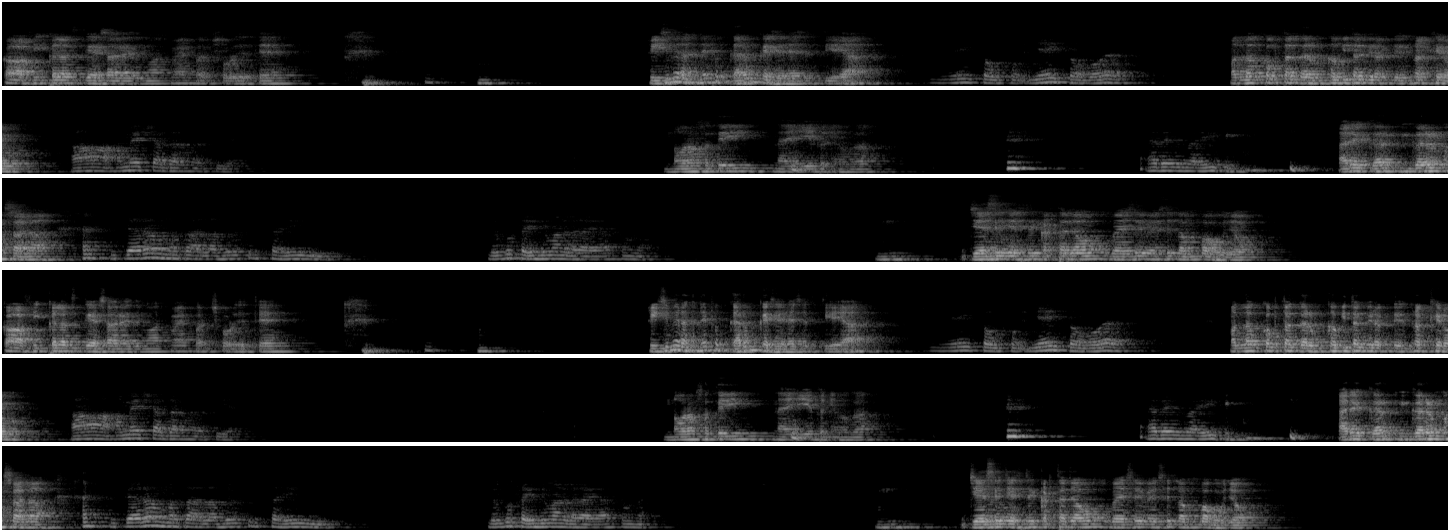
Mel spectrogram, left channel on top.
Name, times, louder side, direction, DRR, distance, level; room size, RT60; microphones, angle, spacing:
voice 1, 0.0-2.9 3.4-3.7 4.8-4.9 6.5-8.7 12.3-14.6 21.1-23.1 26.7-27.0 27.8-29.8 37.7-38.0 38.6-41.4, right 2 dB, 60° right, 1 dB, 1.1 m, -32 dB
voice 2, 9.3-11.2 15.1-16.8 22.3-22.5 24.5-24.8 25.9-26.7 27.3-27.5 30.0-32.2 33.8-35.4 38.7-39.1, right 2 dB, 25° right, 0 dB, 0.3 m, -40 dB
5.8 x 3.2 x 5.7 m, 0.87 s
head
